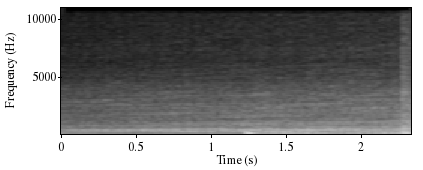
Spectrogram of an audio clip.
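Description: Dramatic TV-serial background score: sustained synthesizer tones, then about a second in a quick falling whoosh that drops into a deep rumble.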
